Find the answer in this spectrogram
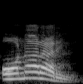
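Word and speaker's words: honorary: যেমন এটা হচ্ছে অনারারি, হ আসে নাই, তাহলে এন।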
